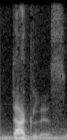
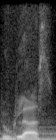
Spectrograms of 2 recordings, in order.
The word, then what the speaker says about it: Douglas: Ja, es wird auch offiziell, also auf Wikipedia steht zumindest offiziell, dass die Aussprache, die, Aussprache dann, ja. die Lautsprache, dass, ja. Dass es Douglas ausgesprochen wird.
